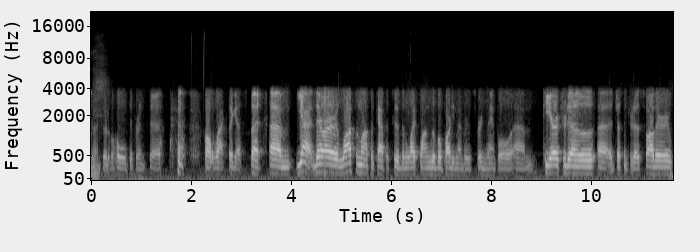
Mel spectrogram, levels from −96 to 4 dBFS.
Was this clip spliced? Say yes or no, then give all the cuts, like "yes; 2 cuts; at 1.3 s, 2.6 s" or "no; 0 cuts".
yes; 1 cut; at 3.5 s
